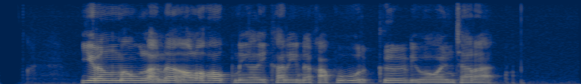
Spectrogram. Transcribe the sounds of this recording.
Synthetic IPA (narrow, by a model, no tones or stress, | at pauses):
iɾəŋmaulanaʔɔlɔɦɔk̚niŋalikʰaɾinakapurkɨrdiwawaɲt͡ʃaɾa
